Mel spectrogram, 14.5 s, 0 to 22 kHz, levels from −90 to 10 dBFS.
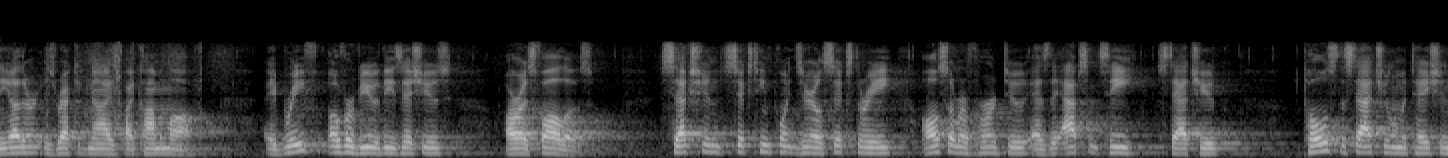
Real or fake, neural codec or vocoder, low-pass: real; none; 7.2 kHz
